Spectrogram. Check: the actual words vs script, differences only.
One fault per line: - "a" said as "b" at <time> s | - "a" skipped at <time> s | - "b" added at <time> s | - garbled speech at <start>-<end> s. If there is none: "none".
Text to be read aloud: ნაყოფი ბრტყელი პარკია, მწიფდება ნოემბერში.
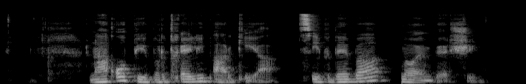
none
